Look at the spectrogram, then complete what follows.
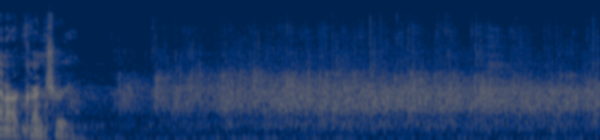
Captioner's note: audience applause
